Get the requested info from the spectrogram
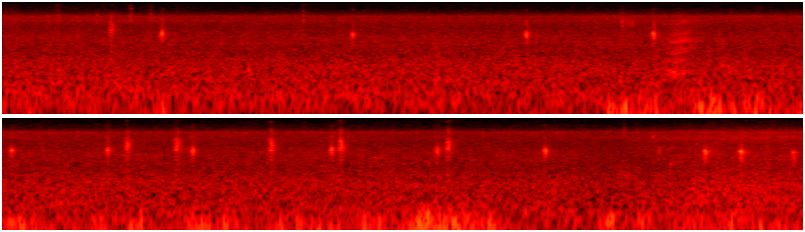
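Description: Quiet outdoor ambience with many faint, short, high ticks scattered through it, and a low rumble that comes in about four seconds in.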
